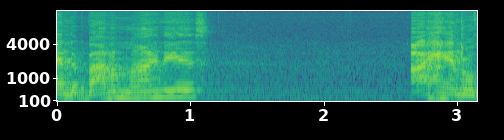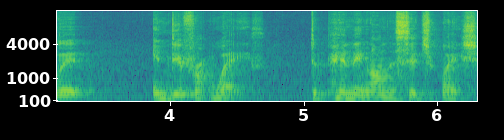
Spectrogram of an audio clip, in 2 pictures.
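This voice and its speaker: A woman talks at a medium pitch with lively intonation and very even loudness. Her long, frequent pauses sit against noticeable background noise. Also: moderate pace. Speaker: carpenter and former union steward. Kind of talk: casual vlog monologue. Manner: animated.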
